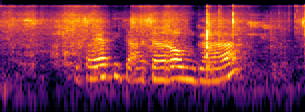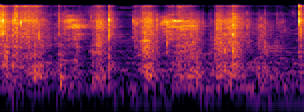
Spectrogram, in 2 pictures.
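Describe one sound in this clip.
Hands press and rustle loose soil in a pot.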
